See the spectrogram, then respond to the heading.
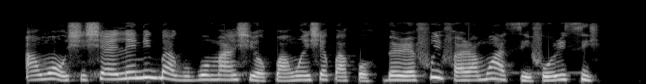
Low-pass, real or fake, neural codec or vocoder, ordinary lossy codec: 7.2 kHz; real; none; none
